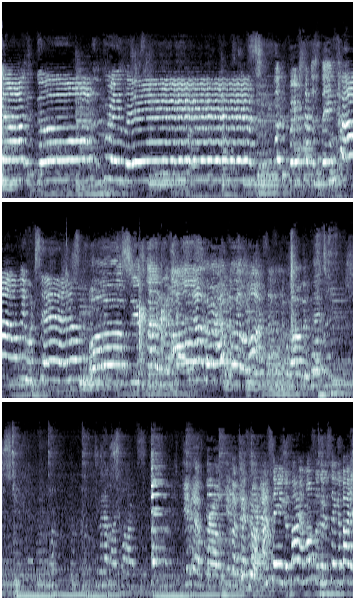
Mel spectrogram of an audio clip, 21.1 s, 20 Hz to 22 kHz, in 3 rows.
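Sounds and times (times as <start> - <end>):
electric keyboard accompaniment: 0.0 - 21.0.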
